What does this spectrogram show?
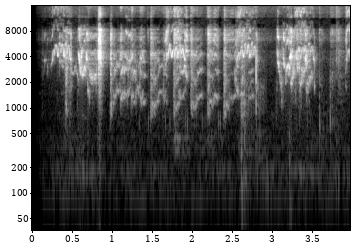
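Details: A mother budgerigar feeds her new chick: dense, scratchy chirps and rapid warbles, with the chick's begging calls during feeding.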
